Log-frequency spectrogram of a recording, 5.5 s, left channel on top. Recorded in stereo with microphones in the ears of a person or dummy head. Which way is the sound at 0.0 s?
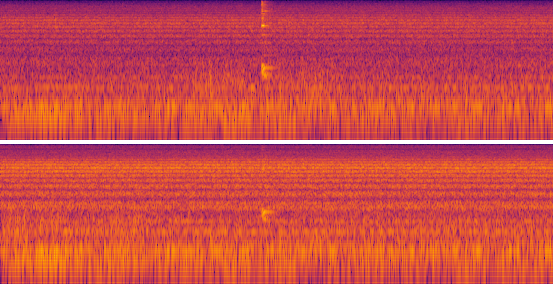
40° right (ahead or behind).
